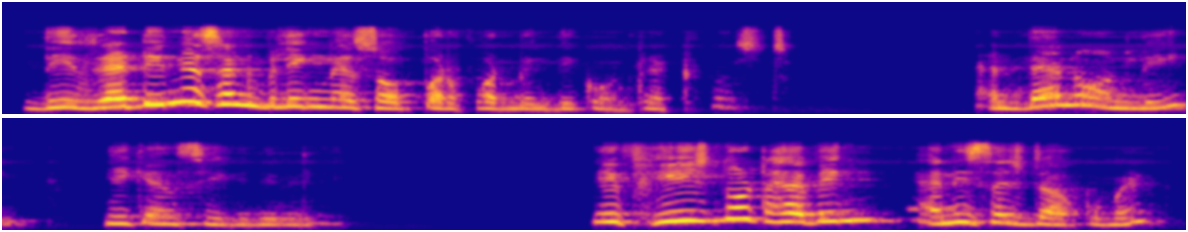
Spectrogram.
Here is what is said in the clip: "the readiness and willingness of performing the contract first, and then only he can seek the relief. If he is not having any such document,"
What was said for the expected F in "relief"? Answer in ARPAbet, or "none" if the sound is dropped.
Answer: none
